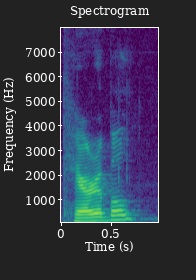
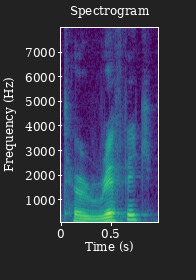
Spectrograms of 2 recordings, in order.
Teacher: terrible with the stress on the first syllable terrific on the second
